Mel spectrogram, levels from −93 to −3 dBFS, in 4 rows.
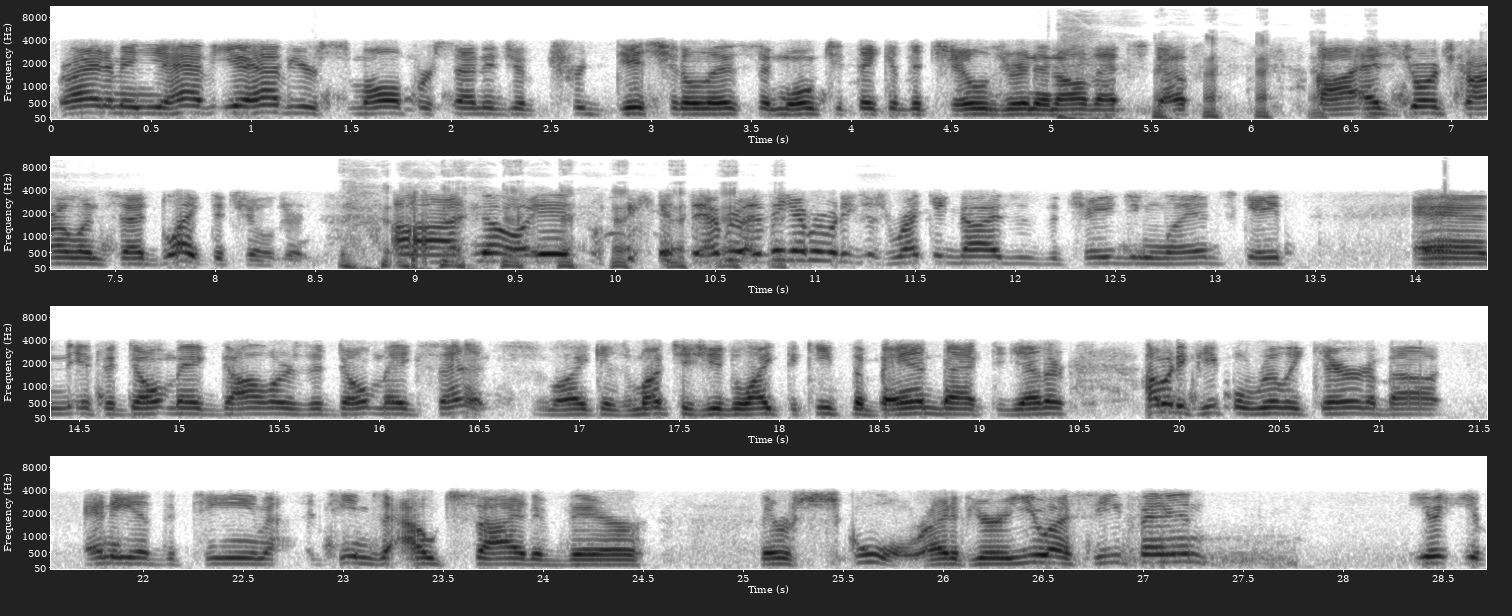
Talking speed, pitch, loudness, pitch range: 190 wpm, 170 Hz, -20 LUFS, 160-190 Hz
